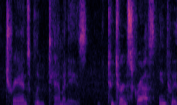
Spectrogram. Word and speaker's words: transglutaminase: It's actually pronounced transglutaminase, to turn scraps into a solid-looking fillet.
